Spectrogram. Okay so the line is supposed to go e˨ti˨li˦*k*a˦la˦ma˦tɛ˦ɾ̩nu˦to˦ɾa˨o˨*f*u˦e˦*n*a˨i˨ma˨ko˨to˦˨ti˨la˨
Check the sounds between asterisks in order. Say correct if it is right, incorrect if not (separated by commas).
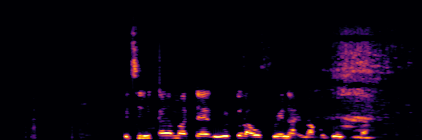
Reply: correct, correct, correct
